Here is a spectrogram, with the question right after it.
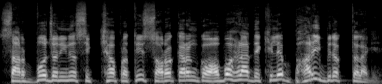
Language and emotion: Odia, angry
